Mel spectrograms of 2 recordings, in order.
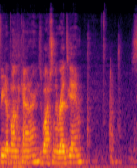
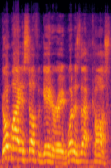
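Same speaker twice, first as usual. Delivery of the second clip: louder, higher clueless rich father; out-of-touch dad; 6 semitones higher, 5 dB louder than usual. Retold or imitated. Dad handing his son cash, clueless and loud. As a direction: toss out cash like money means nothing. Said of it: "He's like".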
